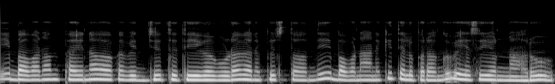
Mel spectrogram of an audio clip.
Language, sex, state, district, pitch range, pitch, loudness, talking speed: Telugu, female, Andhra Pradesh, Chittoor, 205-225 Hz, 215 Hz, -14 LUFS, 130 wpm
